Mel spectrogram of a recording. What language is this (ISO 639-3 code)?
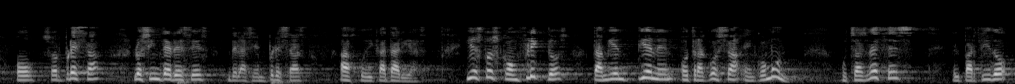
spa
